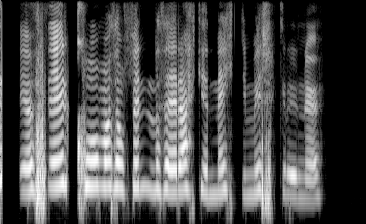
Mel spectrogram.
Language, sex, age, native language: Icelandic, female, 18-19, Thai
